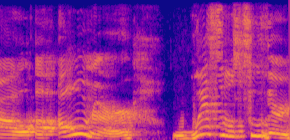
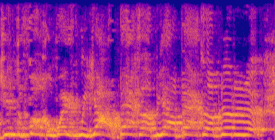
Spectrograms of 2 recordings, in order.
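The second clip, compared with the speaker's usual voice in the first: high, shouted back-off at everyone; freaking out shout; 8 semitones higher, faster than usual. Retold or imitated. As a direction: yell at them to get away. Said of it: "Brianna freaking out".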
